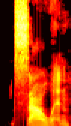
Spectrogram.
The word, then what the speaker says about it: Samhain: It's one of the Samhain, Samhain, Samhain. – Samhain. – Okay. That's what we're going with.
